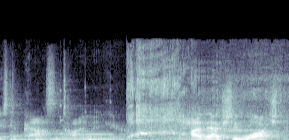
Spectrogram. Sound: zombie screaming

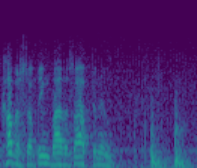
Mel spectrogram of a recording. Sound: knocking

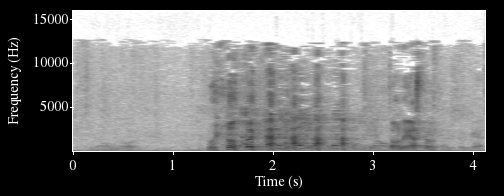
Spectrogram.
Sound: loud laughing

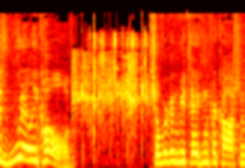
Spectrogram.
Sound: teeth chattering

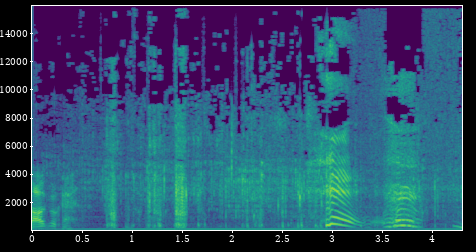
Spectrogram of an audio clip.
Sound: lapping; boys laughing

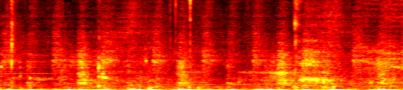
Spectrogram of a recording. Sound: Mel whispers; Debs whispers; Mel whispers

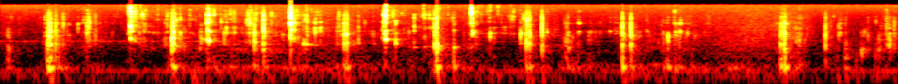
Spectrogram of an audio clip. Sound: popping

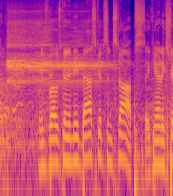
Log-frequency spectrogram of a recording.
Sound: buzzer goes off

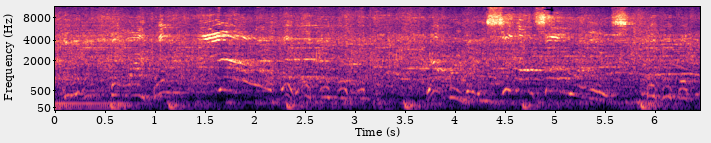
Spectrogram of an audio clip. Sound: audience clapping

